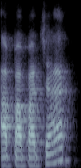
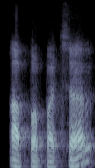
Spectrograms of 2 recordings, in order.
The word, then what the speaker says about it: apapachar: to the next word Edson and this is apapachar yeah am I pronouncing it correctly apapachar apapachar that's that's perfect I mean you you sound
